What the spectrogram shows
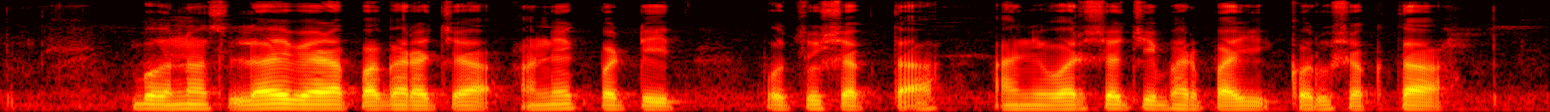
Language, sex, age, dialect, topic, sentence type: Marathi, male, 18-24, Southern Konkan, banking, statement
